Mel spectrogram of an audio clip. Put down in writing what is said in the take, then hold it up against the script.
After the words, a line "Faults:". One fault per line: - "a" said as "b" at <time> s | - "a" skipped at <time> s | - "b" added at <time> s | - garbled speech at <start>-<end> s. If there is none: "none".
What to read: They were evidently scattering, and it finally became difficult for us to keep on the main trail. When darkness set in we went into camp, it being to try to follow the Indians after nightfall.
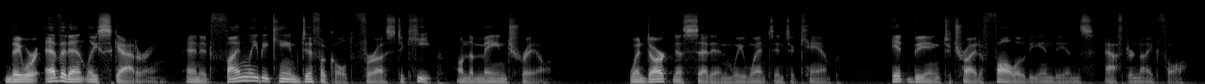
They were evidently scattering, and it finally became difficult for us to keep on the main trail. When darkness set in we went into camp, it being to try to follow the Indians after nightfall.
Faults:
none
